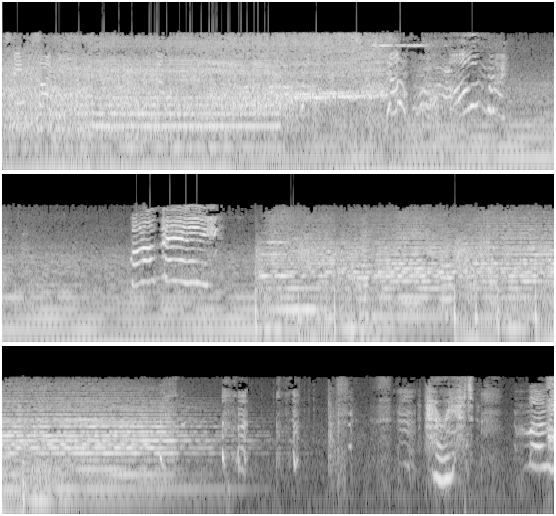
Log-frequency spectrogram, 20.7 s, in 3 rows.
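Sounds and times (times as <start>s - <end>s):
truck brakes squealing: 0.0s - 9.7s
heavy truck engine rumbling: 0.0s - 20.7s.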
